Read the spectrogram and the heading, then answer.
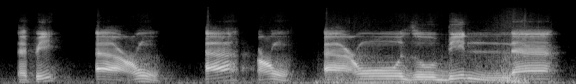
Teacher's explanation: a dan ain itu juga tidak boleh tersambung nggak boleh bergabung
